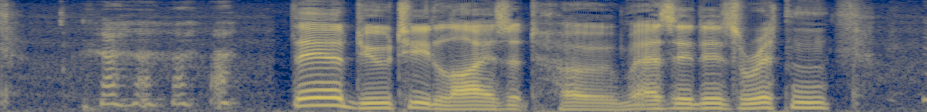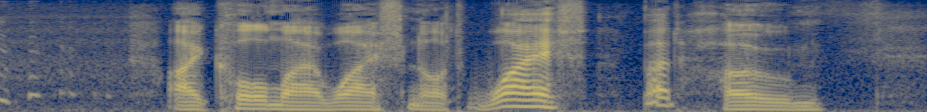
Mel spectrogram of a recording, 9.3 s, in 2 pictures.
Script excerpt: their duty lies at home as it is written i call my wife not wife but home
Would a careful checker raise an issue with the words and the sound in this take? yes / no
yes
